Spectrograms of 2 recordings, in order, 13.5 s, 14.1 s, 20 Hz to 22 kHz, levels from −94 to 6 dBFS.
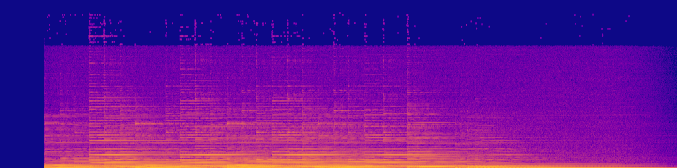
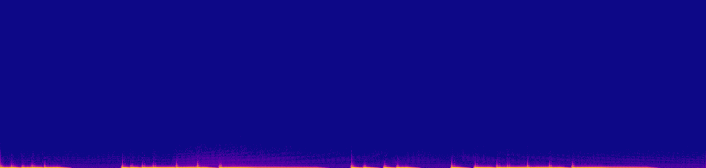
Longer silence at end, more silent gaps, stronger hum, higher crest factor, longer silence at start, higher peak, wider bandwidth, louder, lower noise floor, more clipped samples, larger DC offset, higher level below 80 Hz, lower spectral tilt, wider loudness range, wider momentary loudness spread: second, 0.15 s vs 1.15 s; neither; neither; about the same, 14 dB vs 12 dB; first, 0.9 s vs 0 s; first, 0 dBFS vs -6 dBFS; first, 11 kHz vs 0.5 kHz; first, -13 LUFS vs -19 LUFS; second, -33 dBFS vs -79 dBFS; neither; neither; second, -44 dBFS vs -20 dBFS; second, -7.5 dB/octave vs -17 dB/octave; about the same, 6 LU vs 5 LU; second, 14 LU vs 19 LU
